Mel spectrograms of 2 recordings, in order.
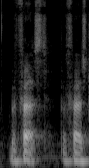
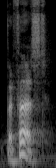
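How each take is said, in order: First: Said in the usual way. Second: Louder but first. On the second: Shown as a demonstration. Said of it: "but first, but first, chat".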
